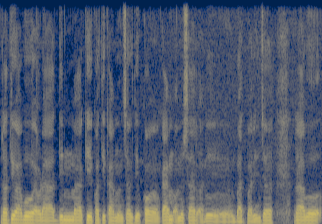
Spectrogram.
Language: Nepali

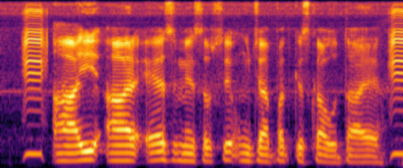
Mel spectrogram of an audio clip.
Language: Hindi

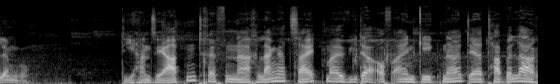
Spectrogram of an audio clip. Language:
German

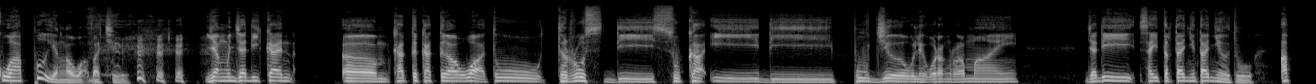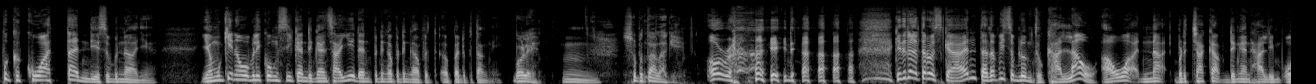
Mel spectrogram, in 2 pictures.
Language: Malay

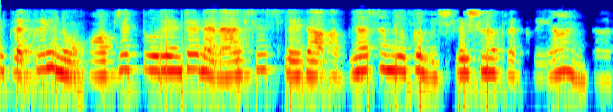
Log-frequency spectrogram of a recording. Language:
Telugu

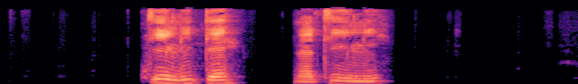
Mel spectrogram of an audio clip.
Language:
Mokpwe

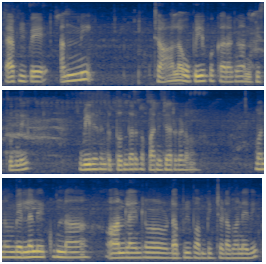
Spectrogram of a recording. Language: Telugu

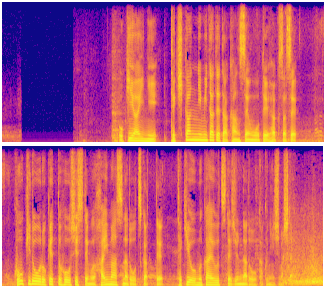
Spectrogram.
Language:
Japanese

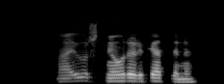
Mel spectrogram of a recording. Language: Icelandic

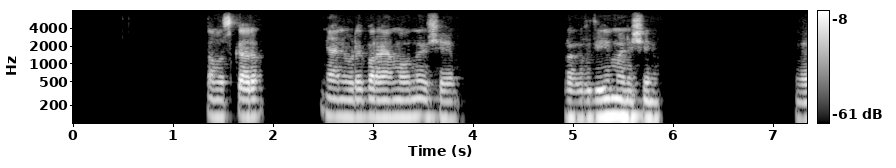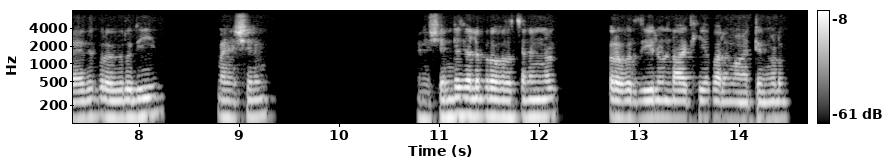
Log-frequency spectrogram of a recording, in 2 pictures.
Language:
Malayalam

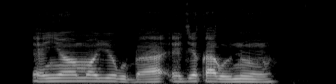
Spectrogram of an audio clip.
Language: Yoruba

